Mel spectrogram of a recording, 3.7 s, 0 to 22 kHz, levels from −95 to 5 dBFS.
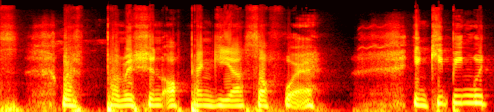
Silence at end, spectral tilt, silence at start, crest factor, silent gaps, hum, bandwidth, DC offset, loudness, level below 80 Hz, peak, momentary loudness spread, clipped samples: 0.05 s; -5 dB/octave; 0 s; 14 dB; none; none; 18 kHz; under 0.1%; -14 LUFS; -22 dBFS; 0 dBFS; 10 LU; 0.2%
